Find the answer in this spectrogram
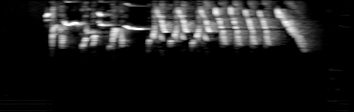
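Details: Wild-caught European goldfinch, newly trapped, singing a flawless song: a rapid run of high tinkling, twittering notes and buzzy trills lasting about two and a half seconds, with a steady low electrical hum underneath.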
